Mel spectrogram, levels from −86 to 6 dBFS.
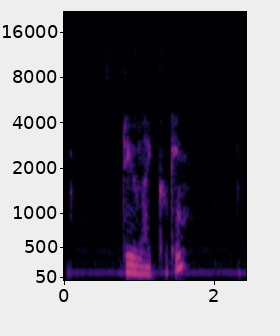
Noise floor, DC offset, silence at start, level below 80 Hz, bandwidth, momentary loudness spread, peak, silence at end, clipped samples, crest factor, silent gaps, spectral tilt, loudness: -69 dBFS; under 0.1%; 0.05 s; -76 dBFS; 13.5 kHz; 6 LU; -26 dBFS; 0.1 s; under 0.1%; 20 dB; none; -7.5 dB/octave; -42 LUFS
